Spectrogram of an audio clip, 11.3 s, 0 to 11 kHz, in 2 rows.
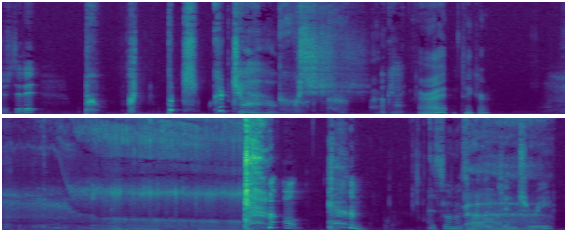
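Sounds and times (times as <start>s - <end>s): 
speech: 0.0s - 1.0s, 1.8s - 5.0s, 8.5s - 9.3s, 9.9s - 11.2s
harsh coughs: 7.9s - 9.3s.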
